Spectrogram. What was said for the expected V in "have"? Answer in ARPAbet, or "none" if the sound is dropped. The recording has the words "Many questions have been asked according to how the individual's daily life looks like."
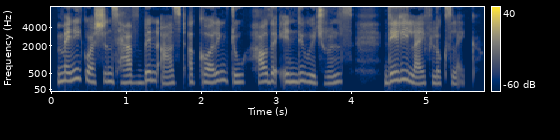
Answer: V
